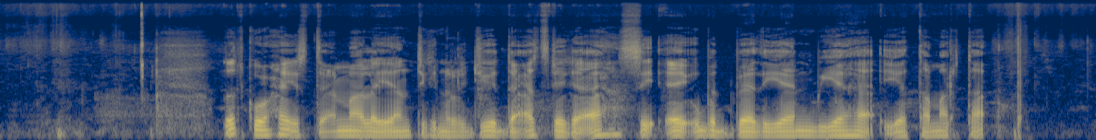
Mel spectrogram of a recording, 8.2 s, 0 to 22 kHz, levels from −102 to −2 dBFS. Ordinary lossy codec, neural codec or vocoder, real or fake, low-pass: none; vocoder, 44.1 kHz, 128 mel bands every 256 samples, BigVGAN v2; fake; 19.8 kHz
